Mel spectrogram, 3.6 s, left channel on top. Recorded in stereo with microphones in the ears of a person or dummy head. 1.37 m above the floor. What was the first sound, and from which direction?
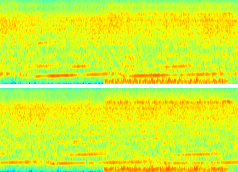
A gunshot, 75° right (ahead or behind).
